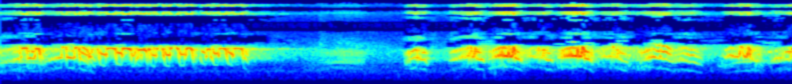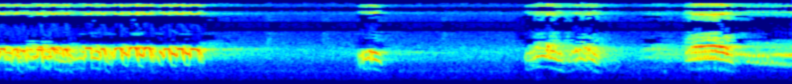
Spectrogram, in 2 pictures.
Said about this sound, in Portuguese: Também conhecido por papagaio verdadeiro, o Amazona Estiva habita a copa de florestas, palmeirais e beiras de rio.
